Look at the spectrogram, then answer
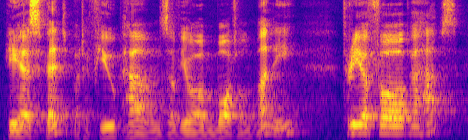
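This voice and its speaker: A man doing a calm, gentle spirit. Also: fairly low pitch, normal speed, lightly acted. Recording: roomy echo.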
